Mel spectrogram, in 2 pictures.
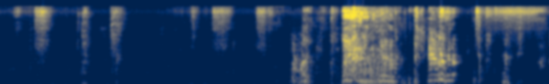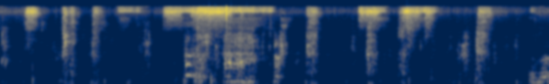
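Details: Two Miniature Pinscher half sisters at play indoors: rough, noisy growling and snarling bursts with short yips, swelling into louder tussles mid-clip, separated by brief quiet snorts.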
